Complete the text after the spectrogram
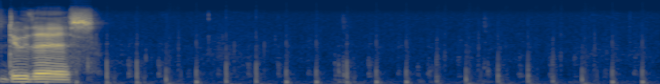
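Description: Footsteps tap steadily on stone steps.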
